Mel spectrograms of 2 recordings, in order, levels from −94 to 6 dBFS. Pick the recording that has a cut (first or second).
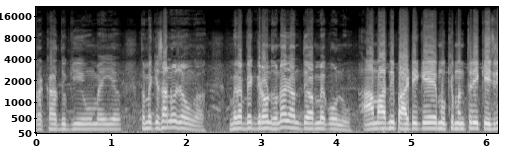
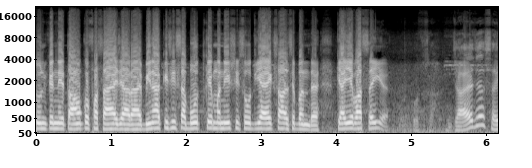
first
